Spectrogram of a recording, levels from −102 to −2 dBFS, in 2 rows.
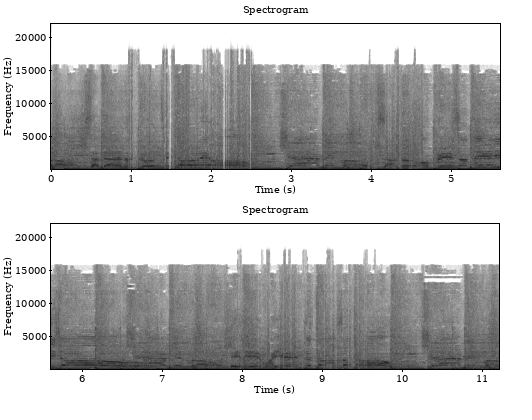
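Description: A worn or dirty contact making and breaking as it moves, a loose connector crackle, chops the signal into irregular scratchy bursts at 0.96–2.51 s, 3.95–4.65 s and 7.94–9.74 s.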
